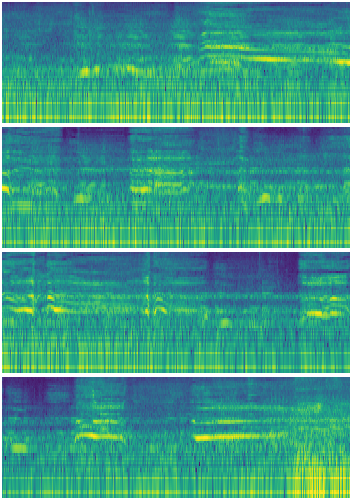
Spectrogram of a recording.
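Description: A man speaks slowly and with drama, with long drawn-out words.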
